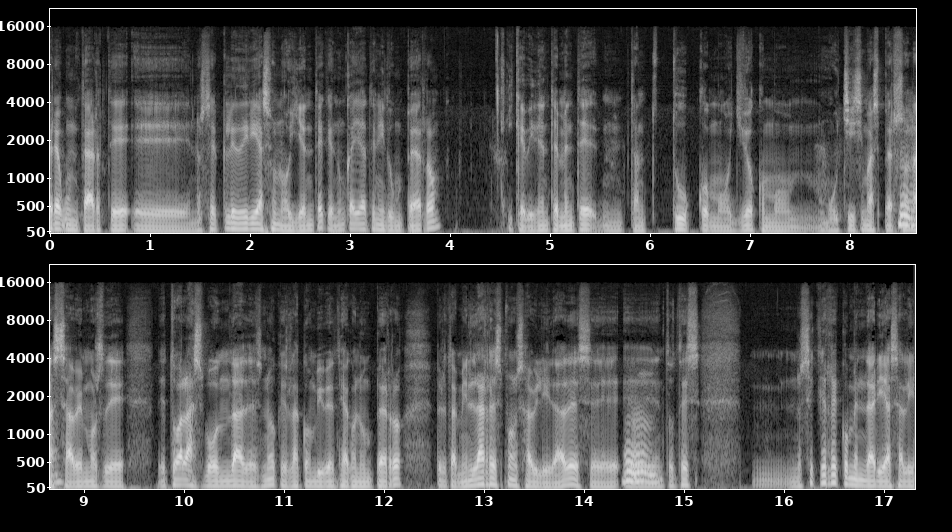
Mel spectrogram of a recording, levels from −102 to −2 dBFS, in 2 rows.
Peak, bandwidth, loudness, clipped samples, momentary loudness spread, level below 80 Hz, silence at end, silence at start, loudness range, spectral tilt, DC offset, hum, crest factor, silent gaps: -4 dBFS; 15.5 kHz; -24 LUFS; under 0.1%; 12 LU; -36 dBFS; 0 s; 0 s; 4 LU; -5.5 dB/octave; under 0.1%; none; 18 dB; none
